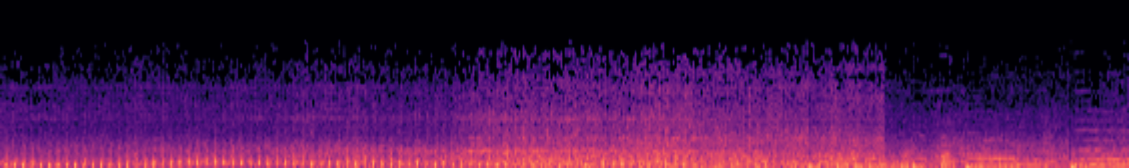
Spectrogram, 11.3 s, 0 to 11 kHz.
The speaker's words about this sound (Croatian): Avion Alitalia stigao je tačno u 9 sati.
